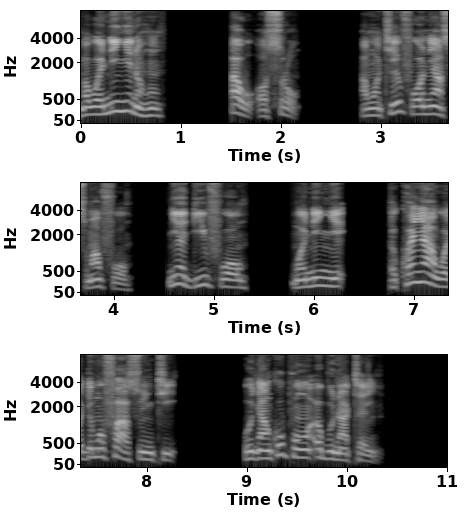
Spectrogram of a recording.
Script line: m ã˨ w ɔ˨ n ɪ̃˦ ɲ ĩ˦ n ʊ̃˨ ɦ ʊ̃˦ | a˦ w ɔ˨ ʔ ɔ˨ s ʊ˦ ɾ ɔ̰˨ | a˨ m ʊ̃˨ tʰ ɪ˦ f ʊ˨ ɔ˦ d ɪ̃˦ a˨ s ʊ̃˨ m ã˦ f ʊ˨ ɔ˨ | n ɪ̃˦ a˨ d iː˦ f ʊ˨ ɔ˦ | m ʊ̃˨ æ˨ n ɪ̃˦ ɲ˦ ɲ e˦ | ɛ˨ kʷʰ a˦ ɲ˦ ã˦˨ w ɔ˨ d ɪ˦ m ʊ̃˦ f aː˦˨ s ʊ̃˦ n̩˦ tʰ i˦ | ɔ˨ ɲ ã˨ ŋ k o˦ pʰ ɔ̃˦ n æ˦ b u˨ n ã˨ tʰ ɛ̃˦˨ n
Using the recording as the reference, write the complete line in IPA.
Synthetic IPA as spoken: m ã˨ w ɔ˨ n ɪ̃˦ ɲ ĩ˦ n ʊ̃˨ ɦ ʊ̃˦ | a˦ w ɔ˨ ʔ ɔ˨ s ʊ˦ ɾ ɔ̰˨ | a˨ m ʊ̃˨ tʰ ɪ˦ f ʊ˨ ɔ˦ n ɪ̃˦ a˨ s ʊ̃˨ m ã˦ f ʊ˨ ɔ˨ | n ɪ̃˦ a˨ d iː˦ f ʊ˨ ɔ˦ | m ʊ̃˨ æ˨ n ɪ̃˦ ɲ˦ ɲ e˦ | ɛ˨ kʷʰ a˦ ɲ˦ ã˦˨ w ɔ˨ d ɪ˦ m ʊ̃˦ f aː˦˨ s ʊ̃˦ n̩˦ tʰ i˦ | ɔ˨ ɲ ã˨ ŋ k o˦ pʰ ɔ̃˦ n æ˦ b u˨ n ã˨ tʰ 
